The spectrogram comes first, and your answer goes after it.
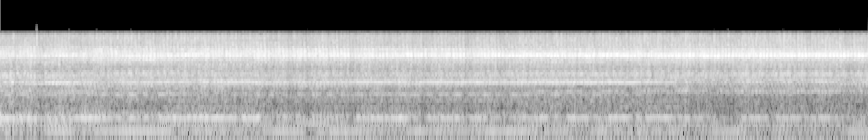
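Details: Engine at idle with a thin steady high chirp like a bird singing, two-year problem getting louder; persists after alternator bearing and timing belt tensioner replaced and with alternator belt off; owner suspects water pump, source unknown.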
